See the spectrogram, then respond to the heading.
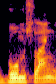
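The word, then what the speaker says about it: boomslang: uh this is a boom slang the proper pronunciation in Afrikaans is Boom shlang which means tree snake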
